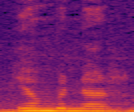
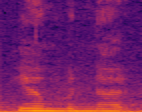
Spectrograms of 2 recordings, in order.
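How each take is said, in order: No difference in how they are said.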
